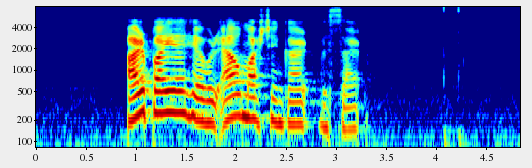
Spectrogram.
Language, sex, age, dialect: Faroese, female, 36-60, Vágar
